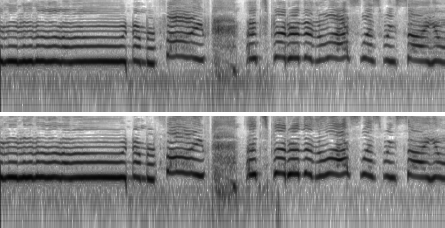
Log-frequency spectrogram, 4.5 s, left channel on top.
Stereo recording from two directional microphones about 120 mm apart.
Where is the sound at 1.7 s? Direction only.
30° right (ahead or behind).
